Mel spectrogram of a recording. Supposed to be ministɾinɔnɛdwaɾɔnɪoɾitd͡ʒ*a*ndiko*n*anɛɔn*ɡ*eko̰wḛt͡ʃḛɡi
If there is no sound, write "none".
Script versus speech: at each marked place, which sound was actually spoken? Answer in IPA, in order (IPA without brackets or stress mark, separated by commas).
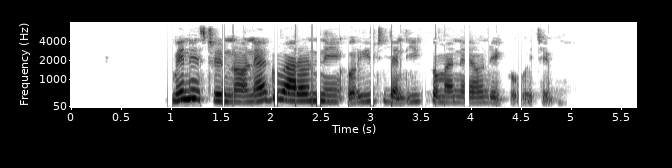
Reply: a, m, d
